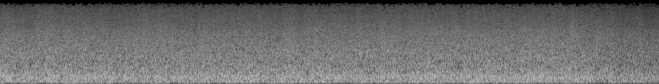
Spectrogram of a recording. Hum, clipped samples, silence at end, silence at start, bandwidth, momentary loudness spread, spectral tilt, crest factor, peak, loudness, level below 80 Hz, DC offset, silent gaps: none; under 0.1%; 0 s; 0 s; 19 kHz; 1 LU; -3 dB/octave; 14 dB; -6 dBFS; -18 LUFS; -40 dBFS; under 0.1%; none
